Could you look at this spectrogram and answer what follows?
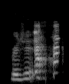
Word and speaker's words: Brigitte: And because you brought it up, it's Bridget or Brigitte, just making sure. Bridget? It's spelled Brigitte, but you have to argue.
